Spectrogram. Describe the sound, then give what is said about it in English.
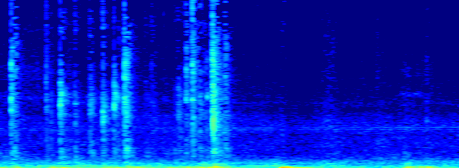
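Typing on a computer keyboard as a search query is entered: many quick keystroke clicks in a busy run, then one heavier thump and a few more taps, with no talk. “Let's type a couple more.”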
